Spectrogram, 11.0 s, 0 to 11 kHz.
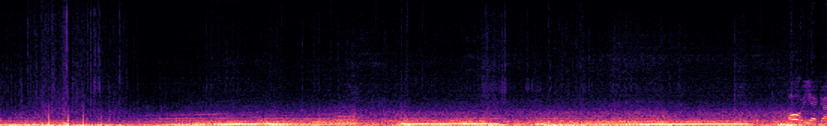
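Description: A VW MK7 GTI accelerates hard down a road, its engine note rising and dropping through several sustained pulls with a steady rumble close by inside the car.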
